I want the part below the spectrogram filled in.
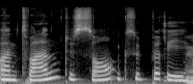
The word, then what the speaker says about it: Antoine de Saint-Exupéry: Antoine de Saint-Exupéry, ja, cool, würde ich sagen.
